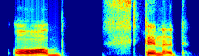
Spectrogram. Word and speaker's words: obstinate: For British and American English, both we'll have the same pronunciation. Obistinate. Obistinate. Obis. Obstinet. Stenut. Three syllables. Obstinate. Obstet then we have the the word skeptic.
